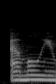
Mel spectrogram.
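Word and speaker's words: Emmaleigh: it to be um her name is emily rose but it's spell e-m-m-a-l-e-i-g-h um my middle name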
